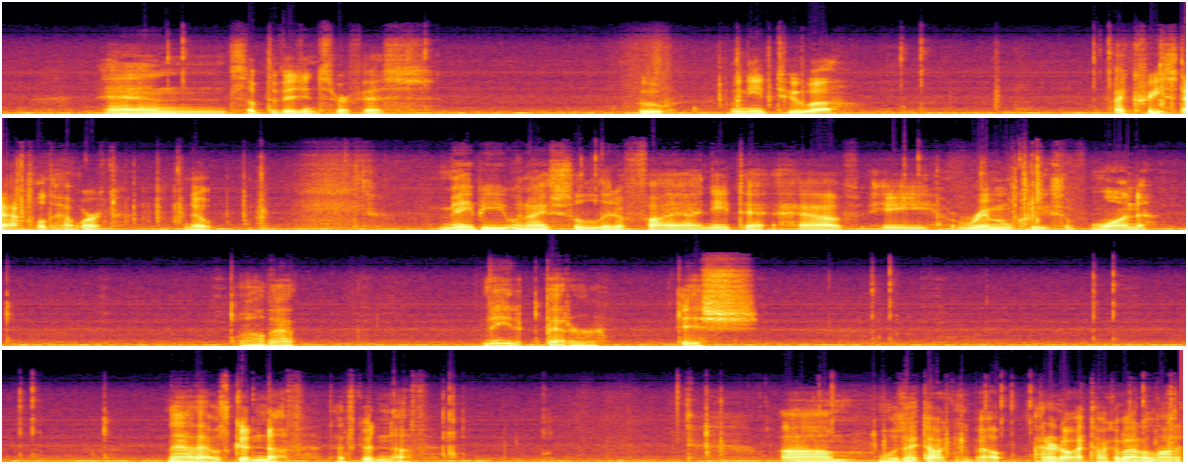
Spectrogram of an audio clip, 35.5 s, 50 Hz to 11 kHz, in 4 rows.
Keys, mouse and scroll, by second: 1.3 click, 3.1 click, 5.5 Tab, 6.8 alt+click, 8.9 KP_1, 9.0 KP_Enter, 10.5 z, 12.5 Tab, 13.2 click, 15.7 click, 16.5 KP_1, 16.6 KP_Enter, 17.9 middle click, 18.2 middle click, 19.1 middle click, 21.8 middle click, 24.3 click, 26.1 click, 26.8 click, 27.5 middle click, 30.0-30.3 scroll up 1, 30.9-31.2 scroll down 1, 32.0 Tab, 32.9 click, 34.0 r, 34.1 click, 34.4 double click, 35.1 click.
